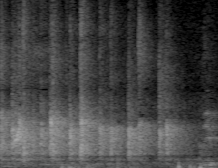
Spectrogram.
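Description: Audience applause, thinning out and fading away.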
